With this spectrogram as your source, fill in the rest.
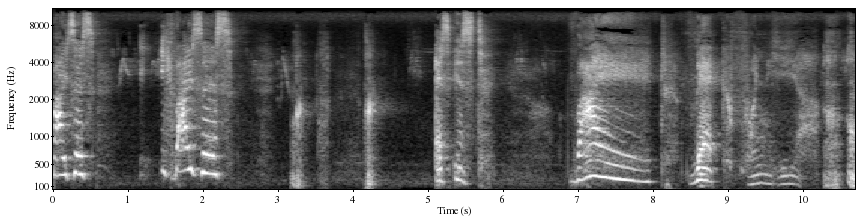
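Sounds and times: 
speech: 0.2s - 0.8s, 1.6s - 2.4s, 3.2s - 3.4s, 4.2s - 4.4s, 5.1s - 5.9s, 6.9s - 10.6s
pig grunting: 3.1s - 4.4s, 10.2s - 10.6s.

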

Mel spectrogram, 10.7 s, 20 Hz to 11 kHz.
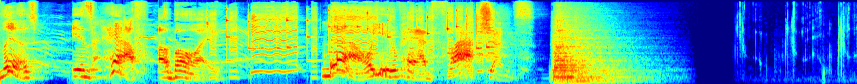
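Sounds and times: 
speech: 0.0s - 3.3s, 3.9s - 7.4s
chewing clicks and smacks: 9.2s - 10.7s
crunching bite: 9.2s - 10.7s.

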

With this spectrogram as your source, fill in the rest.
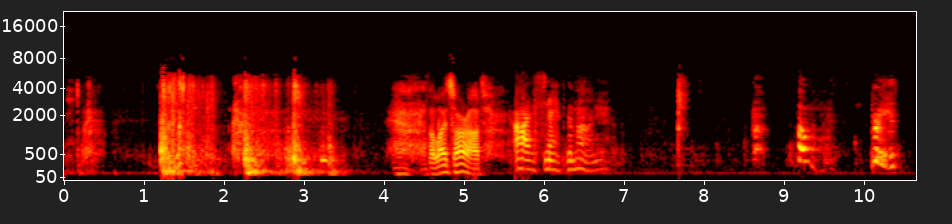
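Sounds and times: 
door being forced open: 1.2s - 3.6s
speech: 4.6s - 6.9s.

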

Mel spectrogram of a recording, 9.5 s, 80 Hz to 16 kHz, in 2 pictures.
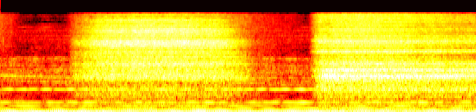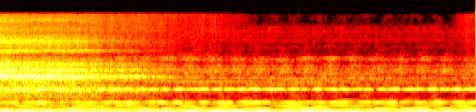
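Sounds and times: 
steady low musical drone: 0.0s - 9.5s
deep breaths during a guided trance relaxation: 0.7s - 7.1s.

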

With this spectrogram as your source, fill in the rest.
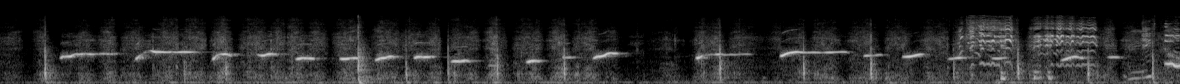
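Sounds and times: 
wood planing on a workbench: 0.0s - 11.7s
carpenter whistling a light cheerful tune: 0.6s - 6.3s, 7.0s - 9.6s
sharp knocks and taps: 3.5s - 5.8s, 8.0s - 11.7s.

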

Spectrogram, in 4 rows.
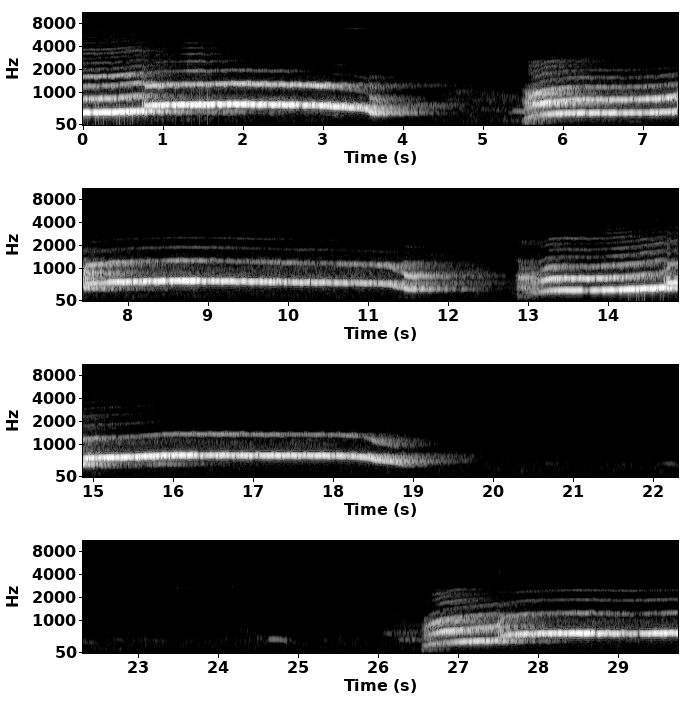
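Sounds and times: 
wolves or dogs howling in long clear calls: 0.0s - 4.6s, 5.3s - 19.6s, 26.2s - 29.7s.

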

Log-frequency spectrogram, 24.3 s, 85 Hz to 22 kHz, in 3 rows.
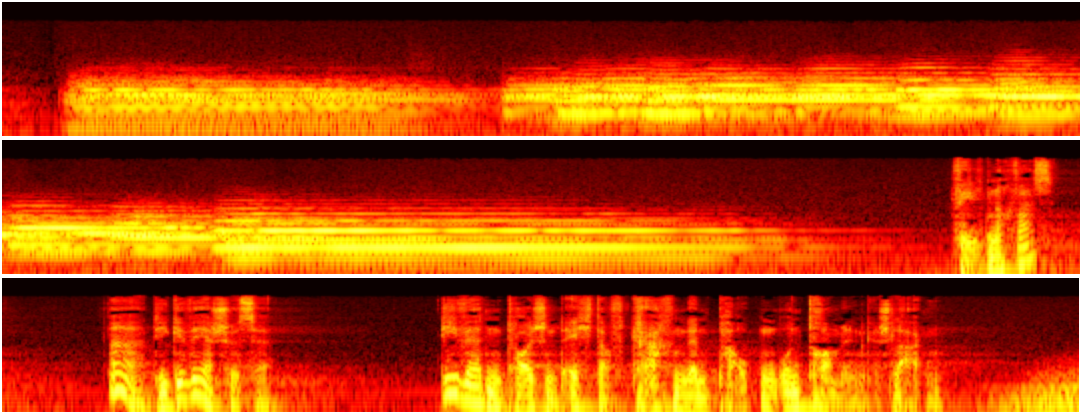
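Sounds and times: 
three horns playing a dark menacing theme in an orchestral piece: 0.0s - 14.6s
speech: 15.5s - 16.1s, 17.3s - 18.3s, 19.5s - 23.3s.

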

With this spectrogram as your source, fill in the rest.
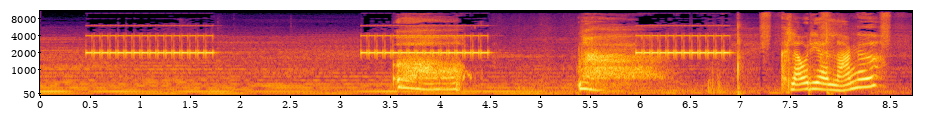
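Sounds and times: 
mobile phone ringing with a bright electronic trill: 0.4s - 2.0s, 3.2s - 4.6s, 6.0s - 7.0s
speech: 7.5s - 8.6s.

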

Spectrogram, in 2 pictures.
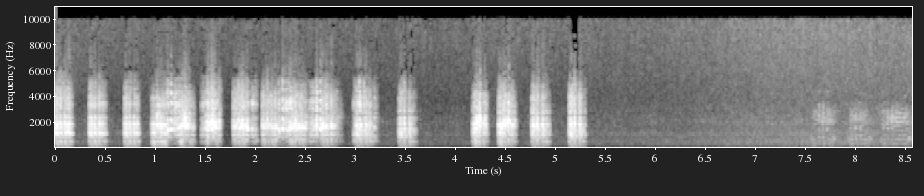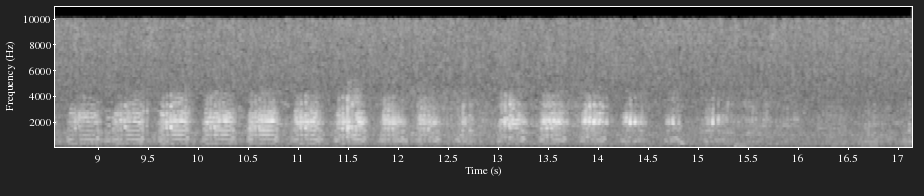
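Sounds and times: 
Northern gannet harsh rasping calls: 0.0s - 5.4s, 7.6s - 15.4s
background noise: 0.0s - 17.1s.

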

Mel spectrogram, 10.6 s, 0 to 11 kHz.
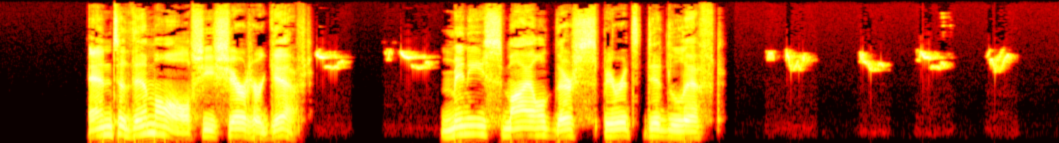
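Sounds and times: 
speech: 0.9s - 3.2s, 4.4s - 7.3s
bird chirping bright warbling notes: 2.5s - 4.6s, 7.6s - 10.3s.

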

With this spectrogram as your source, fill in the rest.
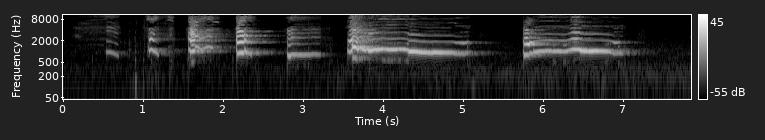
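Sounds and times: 
dog yelping: 0.6s - 7.2s
dog howling: 1.6s - 5.2s, 5.8s - 7.2s.

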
